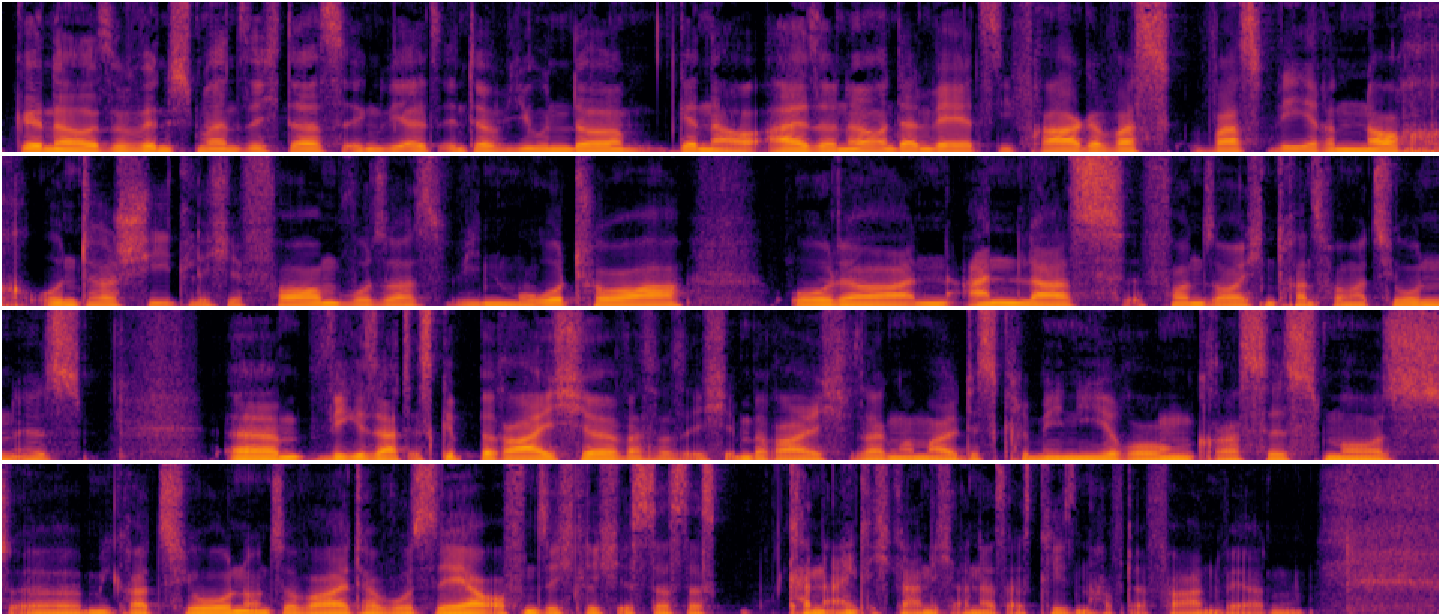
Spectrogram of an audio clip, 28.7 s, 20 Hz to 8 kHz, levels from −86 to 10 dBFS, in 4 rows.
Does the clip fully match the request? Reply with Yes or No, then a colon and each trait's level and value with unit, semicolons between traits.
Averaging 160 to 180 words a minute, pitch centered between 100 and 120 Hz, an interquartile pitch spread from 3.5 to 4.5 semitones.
No: average, 150 wpm; low, 105 Hz; average, 3.8 semitones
